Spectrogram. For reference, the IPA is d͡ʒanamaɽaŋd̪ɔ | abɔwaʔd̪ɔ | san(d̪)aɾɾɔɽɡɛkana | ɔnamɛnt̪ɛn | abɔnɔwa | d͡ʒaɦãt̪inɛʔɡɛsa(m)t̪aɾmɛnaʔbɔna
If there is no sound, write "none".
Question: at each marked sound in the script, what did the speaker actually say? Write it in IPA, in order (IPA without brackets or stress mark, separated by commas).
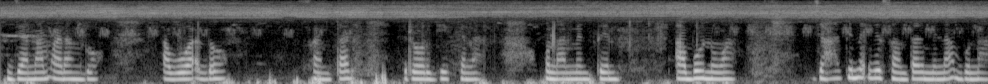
t̪, n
